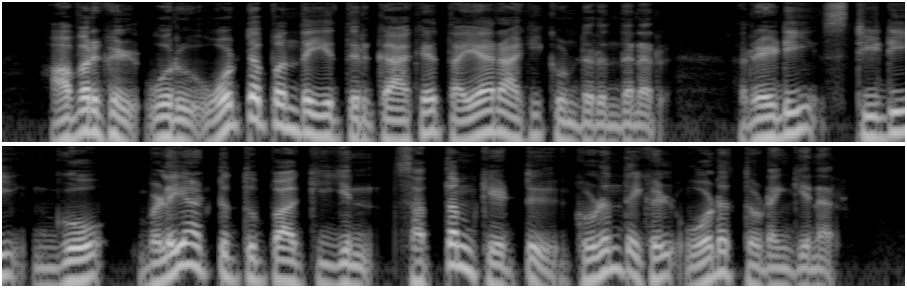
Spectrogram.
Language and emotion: Tamil, neutral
